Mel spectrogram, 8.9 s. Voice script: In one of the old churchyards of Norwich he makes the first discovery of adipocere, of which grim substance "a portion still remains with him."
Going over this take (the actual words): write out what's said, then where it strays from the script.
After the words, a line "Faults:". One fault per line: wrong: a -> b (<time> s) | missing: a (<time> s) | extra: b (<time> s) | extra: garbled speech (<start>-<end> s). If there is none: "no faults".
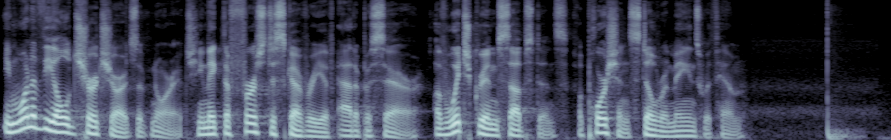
In one of the old churchyards of Norwich he make the first discovery of adipocere, of which grim substance "a portion still remains with him."
Faults:
wrong: makes -> make (2.0 s)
